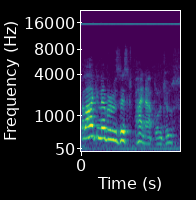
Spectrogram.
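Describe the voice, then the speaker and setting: Male biologist, radio play: husky, animated, sceptical, precise, drily questioning. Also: high-pitched, fast, heavily acted. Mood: wry, sceptical.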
